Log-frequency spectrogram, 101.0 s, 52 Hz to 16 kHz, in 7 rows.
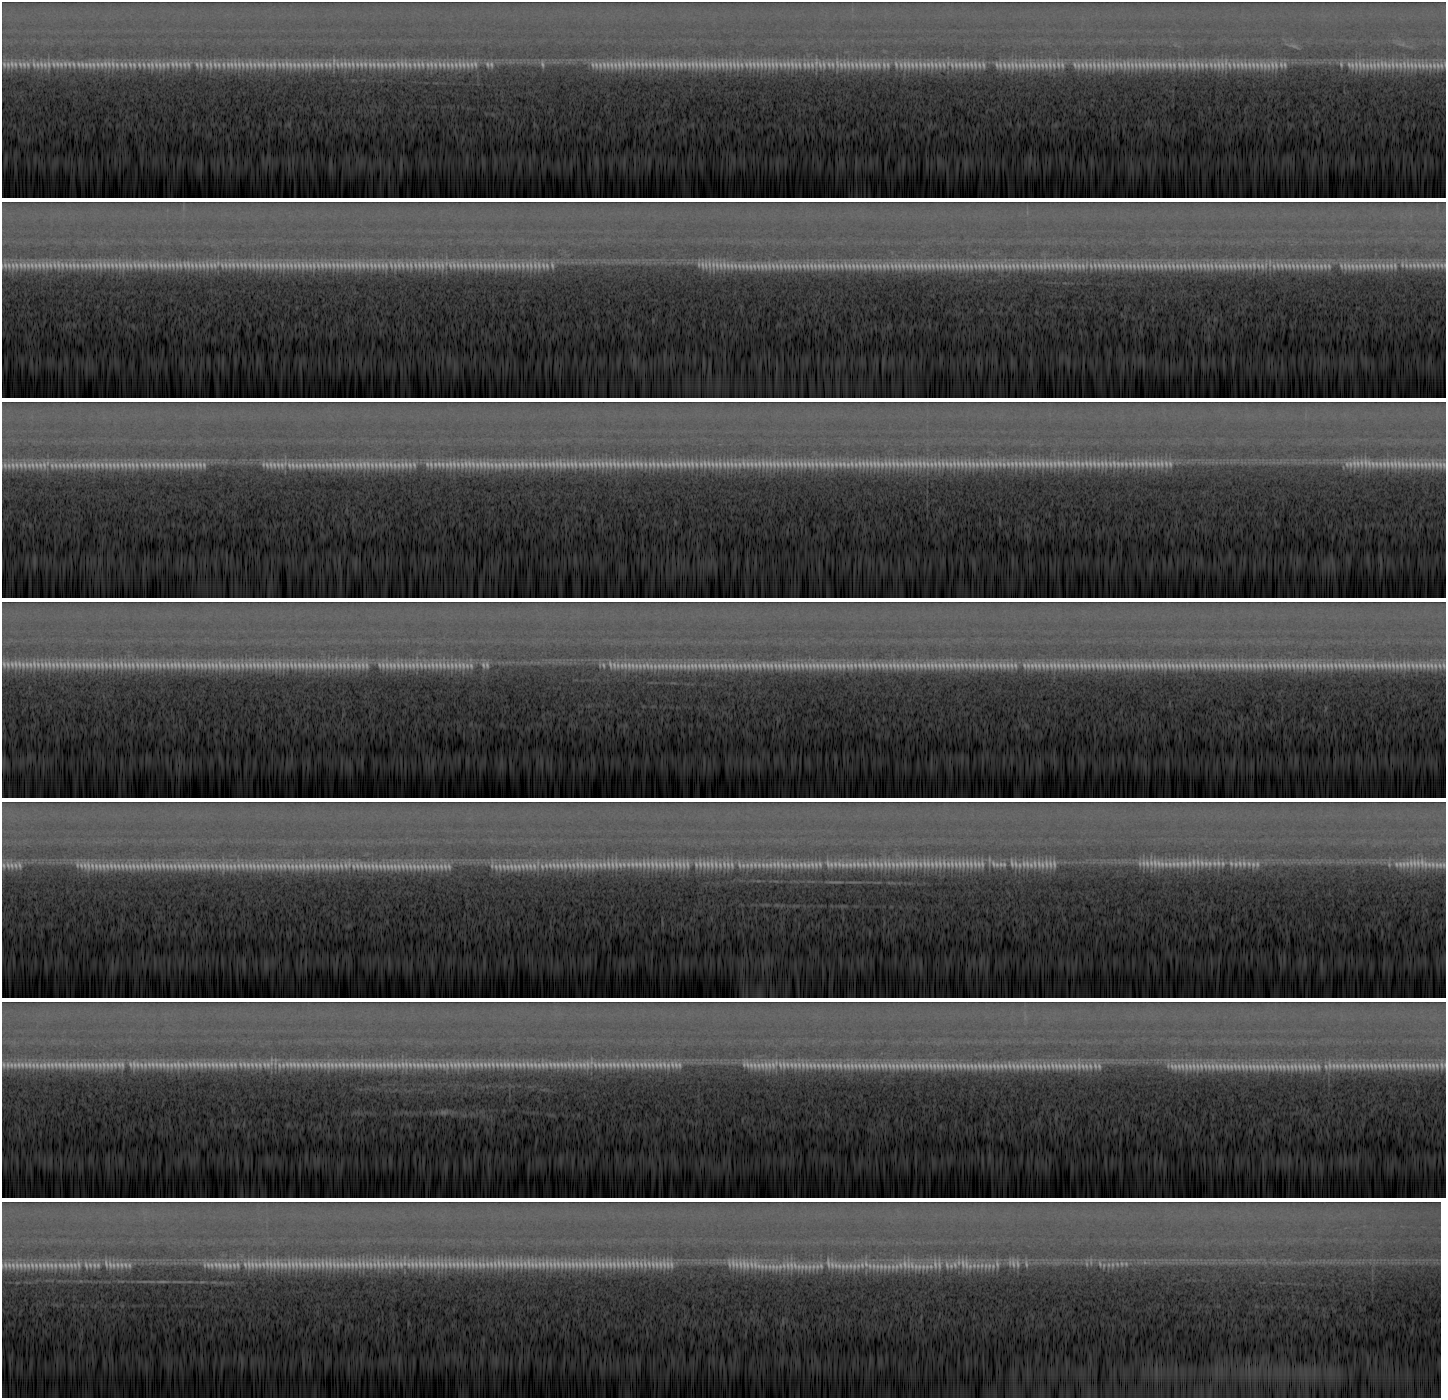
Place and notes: {"title": "茅埔坑溪, 茅埔坑溼地公園 Puli Township - In the stream", "date": "2015-04-30 06:57:00", "description": "Bird calls, Insect sounds, Early morning, Crowing sounds, sound of water streams\nZoom H2n MS+XY", "latitude": "23.94", "longitude": "120.94", "altitude": "470", "timezone": "Asia/Taipei"}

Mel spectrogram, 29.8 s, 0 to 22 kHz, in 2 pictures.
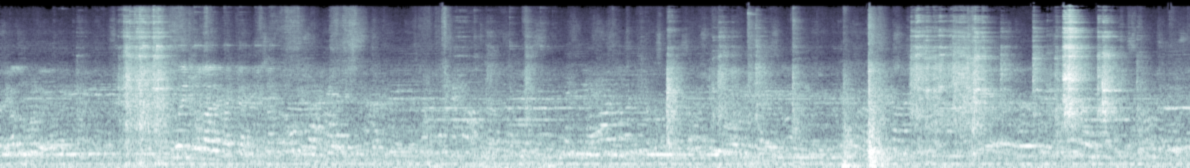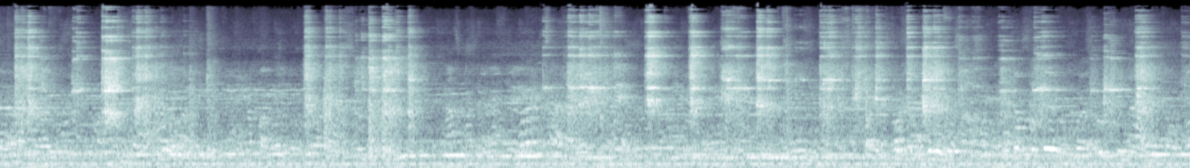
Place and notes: {"title": "milazzo, harbour - cafe bar, early morning", "date": "2009-10-18 06:20:00", "description": "cafe bar in the harbour area, night shifters of all kind are here after a stormy night", "latitude": "38.22", "longitude": "15.24", "altitude": "8", "timezone": "Europe/Berlin"}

